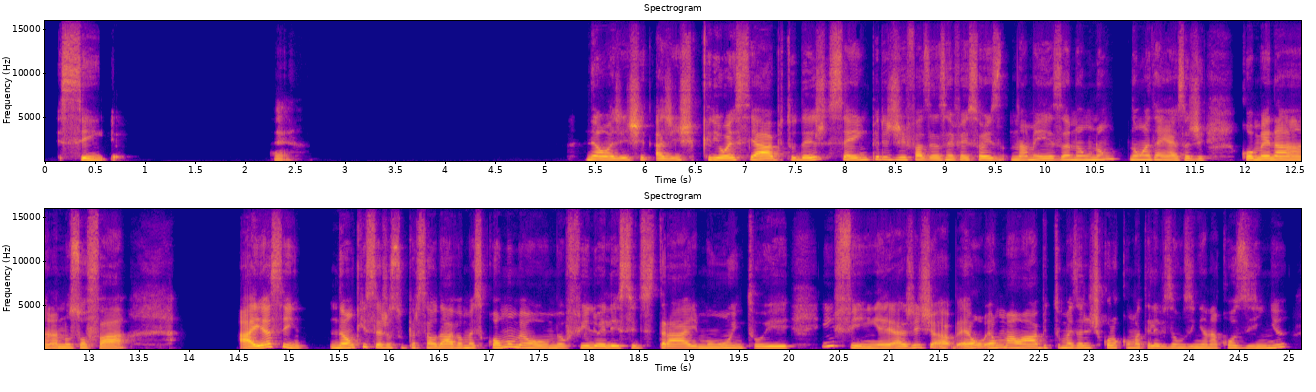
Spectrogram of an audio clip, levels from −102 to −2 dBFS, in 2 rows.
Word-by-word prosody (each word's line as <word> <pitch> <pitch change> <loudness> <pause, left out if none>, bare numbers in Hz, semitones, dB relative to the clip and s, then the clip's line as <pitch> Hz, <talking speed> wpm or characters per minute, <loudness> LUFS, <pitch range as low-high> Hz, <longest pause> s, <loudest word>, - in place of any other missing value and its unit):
Sim, 190 -5 0
e - - -10 1.5
É. 200 +1 -9 2.9
Não, 210 -1 +4
a 195 - +2
gente 210 +2 -1
a 195 - +3
gente 205 +2 -3
criou 220 -1 +2
esse 230 +2 0
hábito 205 0 +5
desde 225 +5 +1
sempre 240 +4 -2
de 240 +1 -1
fazer 225 -2 -1
as 215 +1 -2
refeições 210 -2 0
na 200 0 -2
mesa. 200 -1 -1
Não 215 -1 -2
não 245 +6 -3
não 225 +1 0
tem 230 0 -2
dessa 195 +1 -2
de 195 0 -6 0.4
comer 210 0 +4
na 195 -2 +2
no 195 +1 0
sofá 195 -3 0 1.1
aí - - +9
assim, 285 -10 +1 0.3
não 225 +3 +4
que 305 - -4
seja 120 - -1
super 220 - -8
saudável, 220 -1 +1
mas 225 0 -2
como 245 +7 +1
meu 230 -6 0
meu 210 0 -3
filho 210 0 0
ele 205 0 +4
se 205 0 -6
distrai 200 -1 0
muito 195 -1 -3
e 185 0 +4 0.3
enfim, 225 - -2
eh, 185 +1 +2
a 200 - +1
gente 255 +4 -4
é 225 -1 +1
um - - 0
é - - +3
um 250 - -2
mau 240 -3 +1
hábito, 215 +3 -1
mas 230 -1 -1
a - - -1
gente 225 0 -5
colocou 230 -3 -4
uma 210 - -3
televisãozinha 195 -2 -4
na 190 0 -4
cozinha, 215 +6 -5
210 Hz, 155 wpm, -23 LUFS, 200-230 Hz, 2.9 s, aí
